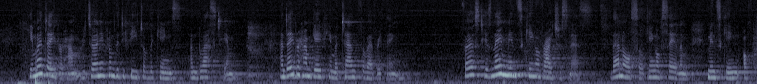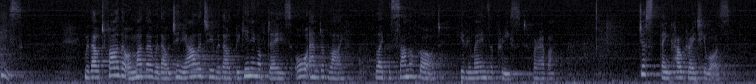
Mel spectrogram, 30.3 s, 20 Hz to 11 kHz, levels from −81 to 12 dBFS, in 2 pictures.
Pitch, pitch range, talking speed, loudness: 200 Hz, 180-230 Hz, 135 wpm, -35 LUFS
